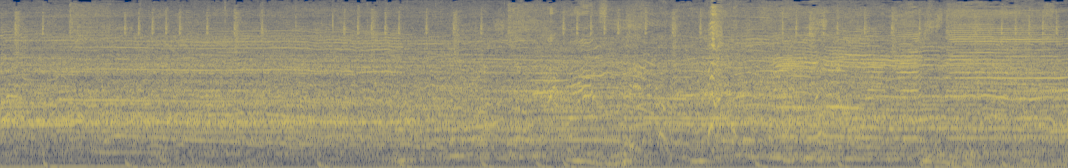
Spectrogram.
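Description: A large crowd cheering and screaming, with music playing under it.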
